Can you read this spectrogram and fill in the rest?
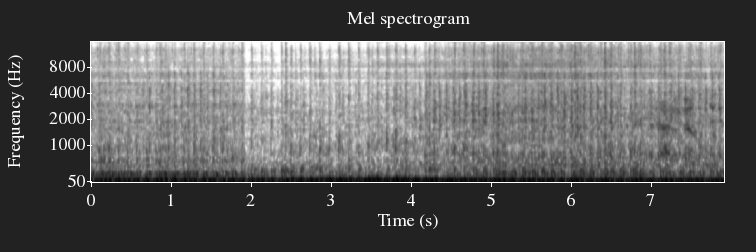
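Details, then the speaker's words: Built 124 Harley Road Glide, first ride back from service, failed after four blocks: loud V-twin idle with uneven clanking about three per second; owner unsure if clutch or gearbox, finding is a transmission gear pack failure. "I don't know if it's the clutches or not, but it definitely sounds like something is clinkety clanking."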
